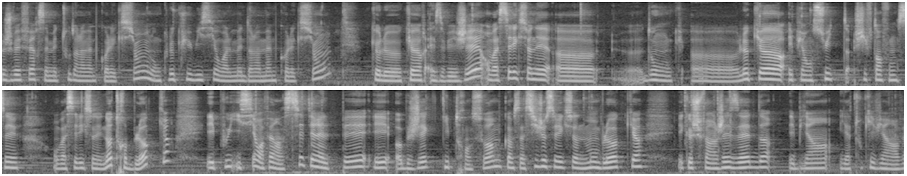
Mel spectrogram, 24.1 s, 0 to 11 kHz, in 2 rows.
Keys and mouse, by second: 3.3-6.2 drag, 6.7 shift+middle click, 6.8-10.7 shift+drag, 10.7 shift+middle click, 10.9-19.7 shift+drag, 15.9 ctrl+p, 19.7 middle click, 19.9-24.0 drag, 21.1 g.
